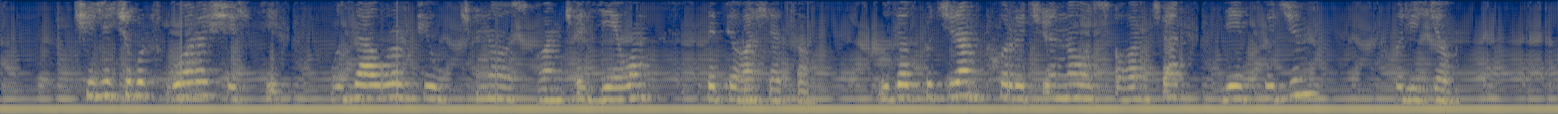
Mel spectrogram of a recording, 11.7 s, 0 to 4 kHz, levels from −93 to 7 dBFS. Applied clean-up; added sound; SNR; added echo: none; Musical instrument; 1 dB; none.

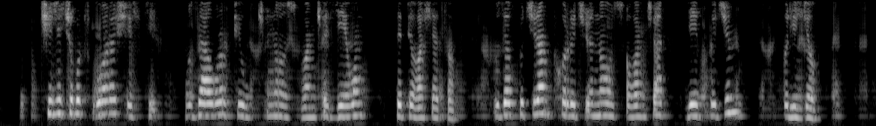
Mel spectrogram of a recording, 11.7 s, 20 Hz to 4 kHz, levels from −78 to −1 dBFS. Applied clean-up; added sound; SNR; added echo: neural mask model DeepFilterNet 3.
